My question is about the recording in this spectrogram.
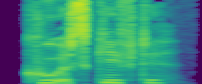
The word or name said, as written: kursskifte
